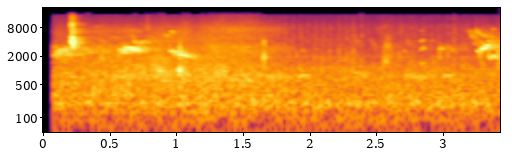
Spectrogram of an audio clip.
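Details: Fischer's lovebirds (Agapornis fischeri), many possibly hybrids with yellow-collared lovebirds, at a feeder at Lake Elementaita, Kenya, give a few shrill, high-pitched chirps and short squeaky notes, scattered irregularly over a steady hiss of background noise.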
